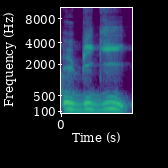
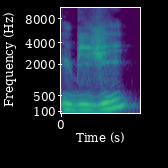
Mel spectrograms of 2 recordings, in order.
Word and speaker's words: Ubigi: Alors fun fact, apparemment on dit pas Ubigui mais Ubigi.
